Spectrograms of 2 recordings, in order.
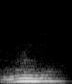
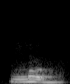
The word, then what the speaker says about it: mu: tenemos la letra mu el nombre según la re es mi ese nombre corresponde más al griego moderno la pronunciación antigua será mu mu el sonido que hace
